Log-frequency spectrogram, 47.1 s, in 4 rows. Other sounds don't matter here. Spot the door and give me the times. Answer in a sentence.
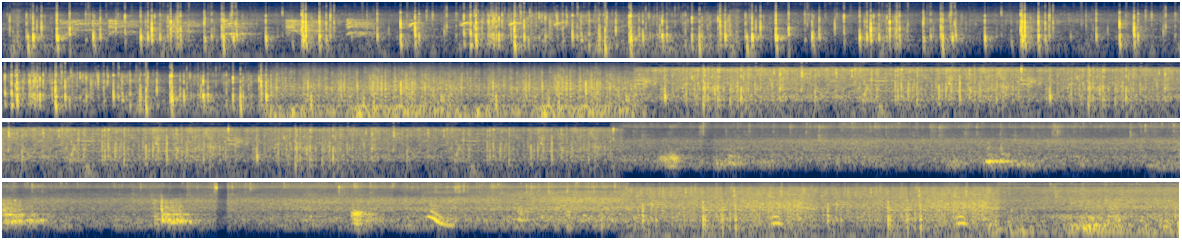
You can't hear the door here.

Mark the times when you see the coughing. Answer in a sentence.
You can hear the coughing from 40.5 to 41.8 s.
